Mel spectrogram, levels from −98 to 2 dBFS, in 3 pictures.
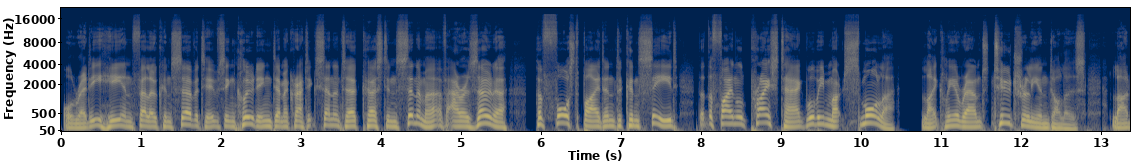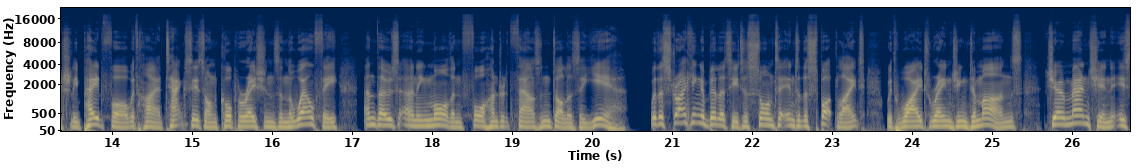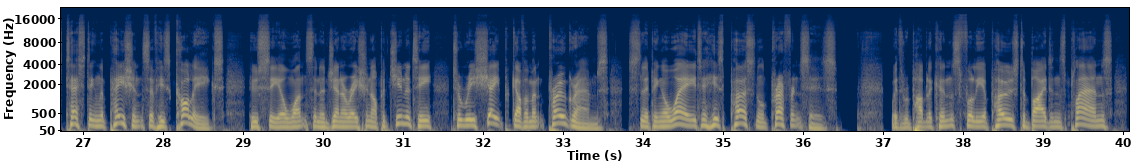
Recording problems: muffled; slightly; fading above 3.5 kHz

